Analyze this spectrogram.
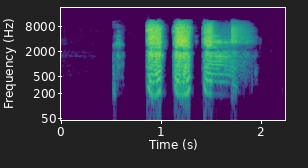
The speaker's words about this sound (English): Yeah, I just blow my nose on a podcast.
